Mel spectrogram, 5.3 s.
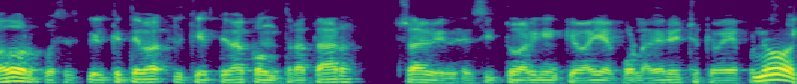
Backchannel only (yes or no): no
